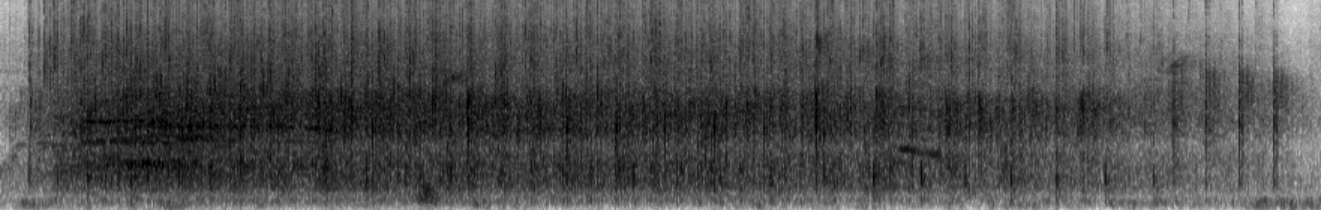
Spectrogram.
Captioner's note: applause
